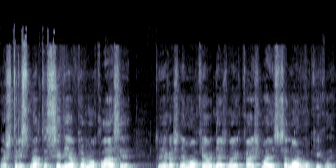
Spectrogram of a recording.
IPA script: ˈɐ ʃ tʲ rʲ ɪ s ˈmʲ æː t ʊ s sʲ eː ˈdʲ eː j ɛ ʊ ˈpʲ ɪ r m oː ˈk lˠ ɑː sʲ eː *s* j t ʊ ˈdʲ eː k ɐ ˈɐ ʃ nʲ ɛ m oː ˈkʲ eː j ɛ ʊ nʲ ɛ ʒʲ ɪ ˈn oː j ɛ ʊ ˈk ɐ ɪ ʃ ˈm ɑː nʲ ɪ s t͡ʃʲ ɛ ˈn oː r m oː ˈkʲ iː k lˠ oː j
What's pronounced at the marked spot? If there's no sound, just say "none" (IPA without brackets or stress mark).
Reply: none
